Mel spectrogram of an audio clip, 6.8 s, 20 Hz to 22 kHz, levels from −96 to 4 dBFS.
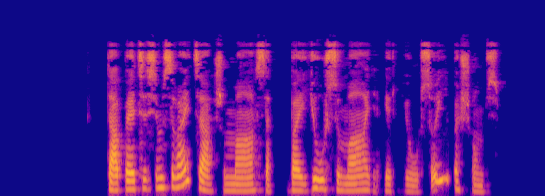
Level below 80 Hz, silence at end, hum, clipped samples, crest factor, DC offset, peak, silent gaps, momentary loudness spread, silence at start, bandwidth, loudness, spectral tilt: -66 dBFS; 0.6 s; none; under 0.1%; 22 dB; under 0.1%; 0 dBFS; 3.44-3.58 s; 12 LU; 1.35 s; 9.8 kHz; -20 LUFS; -3.5 dB/octave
